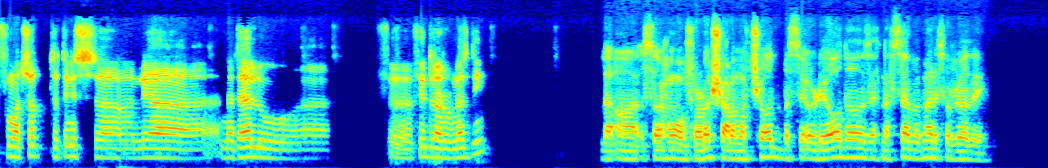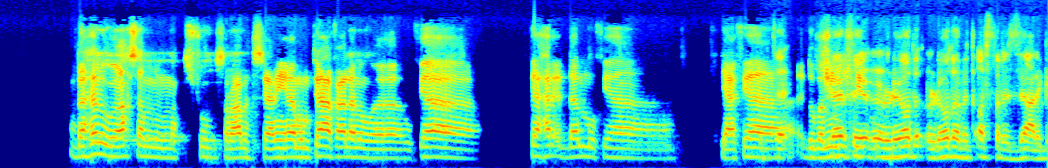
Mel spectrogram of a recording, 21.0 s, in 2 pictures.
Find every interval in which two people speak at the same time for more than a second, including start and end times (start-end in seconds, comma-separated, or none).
18.1-19.5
